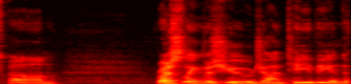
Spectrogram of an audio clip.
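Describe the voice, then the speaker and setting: A man talks with an American accent. His pitch swings very widely. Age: 70s. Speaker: YouTuber, ex-wrestling personality. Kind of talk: casual monologue vlog. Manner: casual, conversational.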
